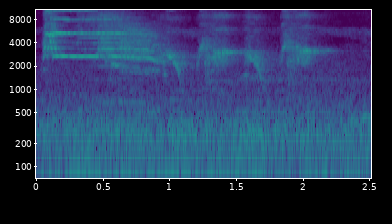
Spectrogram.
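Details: Young Indian grey hornbill chicks calling: a few loud, squeaky descending notes, each dropping sharply in pitch, with a bright whistle-like tone at the start.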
